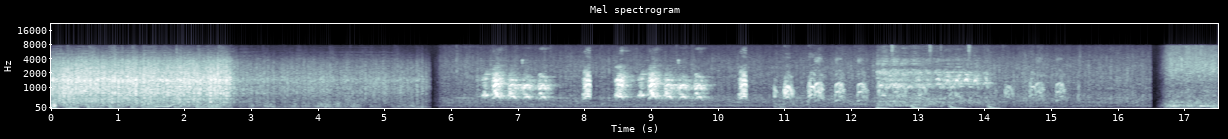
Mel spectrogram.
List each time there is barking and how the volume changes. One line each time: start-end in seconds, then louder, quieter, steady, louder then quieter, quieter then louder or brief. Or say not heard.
6.3-15.4 quieter.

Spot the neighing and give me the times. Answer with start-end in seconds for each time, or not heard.
12.3-14.2.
